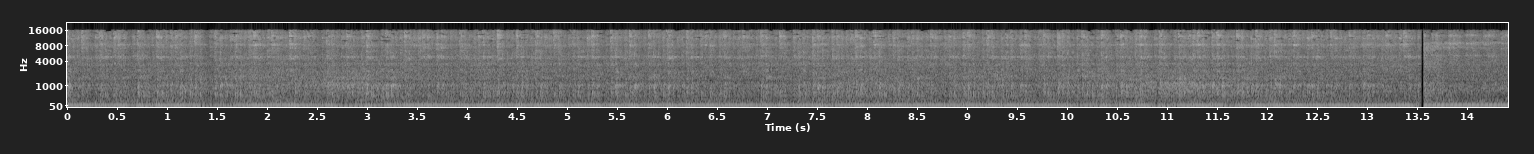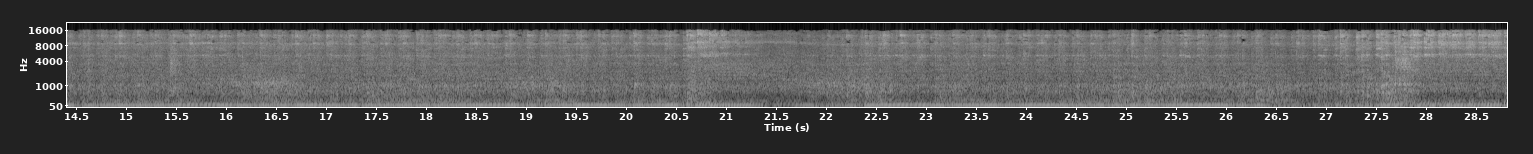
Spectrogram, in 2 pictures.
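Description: Opel Kadett C GT/E's engine idling steadily through its exhaust, with a short dip in level a little past the middle.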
